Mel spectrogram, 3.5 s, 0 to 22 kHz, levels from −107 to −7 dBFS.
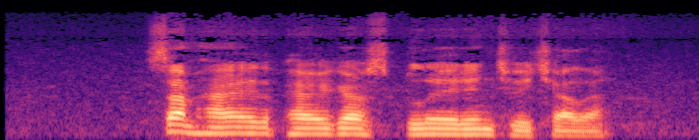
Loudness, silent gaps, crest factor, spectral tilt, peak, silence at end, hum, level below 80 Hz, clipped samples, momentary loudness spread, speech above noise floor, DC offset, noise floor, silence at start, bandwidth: -20 LUFS; none; 18 dB; -6.5 dB/octave; -2 dBFS; 0.45 s; none; -58 dBFS; under 0.1%; 6 LU; 38 dB; under 0.1%; -57 dBFS; 0.75 s; 14.5 kHz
